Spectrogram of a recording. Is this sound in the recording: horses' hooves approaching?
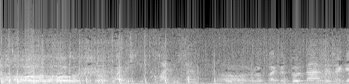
yes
